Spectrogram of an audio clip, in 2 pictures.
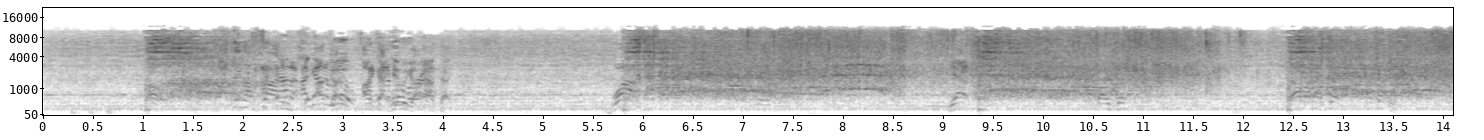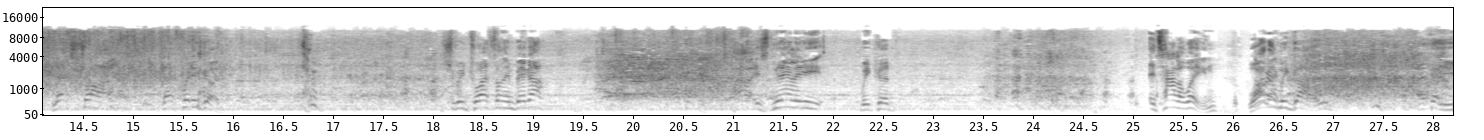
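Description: A studio audience laughs loudly and cheers.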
